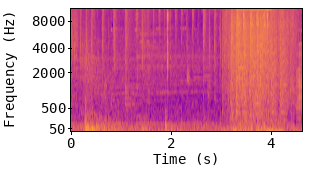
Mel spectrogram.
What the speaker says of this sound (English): A critical VATS burst.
